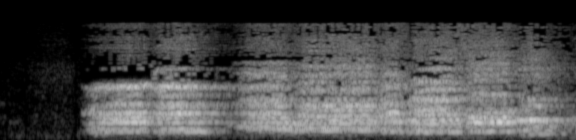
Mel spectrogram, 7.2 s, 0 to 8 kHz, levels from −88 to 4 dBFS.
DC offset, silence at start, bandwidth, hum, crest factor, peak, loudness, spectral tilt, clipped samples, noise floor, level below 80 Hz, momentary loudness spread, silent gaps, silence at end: under 0.1%; 1.05 s; 5 kHz; none; 16 dB; -8 dBFS; -22 LUFS; -10.5 dB/octave; under 0.1%; -69 dBFS; -68 dBFS; 10 LU; none; 0 s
